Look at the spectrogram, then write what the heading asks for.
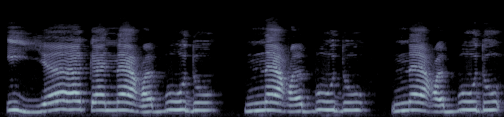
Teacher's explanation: ایاک، تشدید آ رہی ہے نا، تو جب تشدید آ رہی ہو تو اس لفظ کو جماؤ کے ساتھ پڑھے ہیں، ایاک نہیں کہ بلکہ ایاک، ایاک، ایاک نعبد، نعبد، نعبد، اس کو حمزہ کی طرح نہیں بولنا، یہ عین ہے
